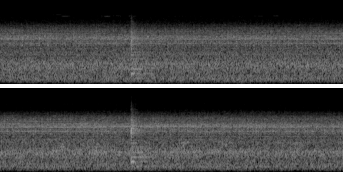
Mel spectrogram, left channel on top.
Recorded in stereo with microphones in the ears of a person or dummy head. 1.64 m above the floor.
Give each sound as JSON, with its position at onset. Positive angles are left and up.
{"t": 1.3, "sound": "a snare drum", "side_deg": -5, "distance_m": 2.0}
